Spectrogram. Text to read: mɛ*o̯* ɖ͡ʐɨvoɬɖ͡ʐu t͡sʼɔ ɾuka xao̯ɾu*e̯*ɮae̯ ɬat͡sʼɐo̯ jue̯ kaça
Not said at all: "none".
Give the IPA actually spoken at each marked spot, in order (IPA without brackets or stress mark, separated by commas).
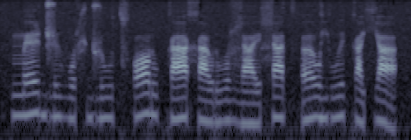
e̯, o̯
